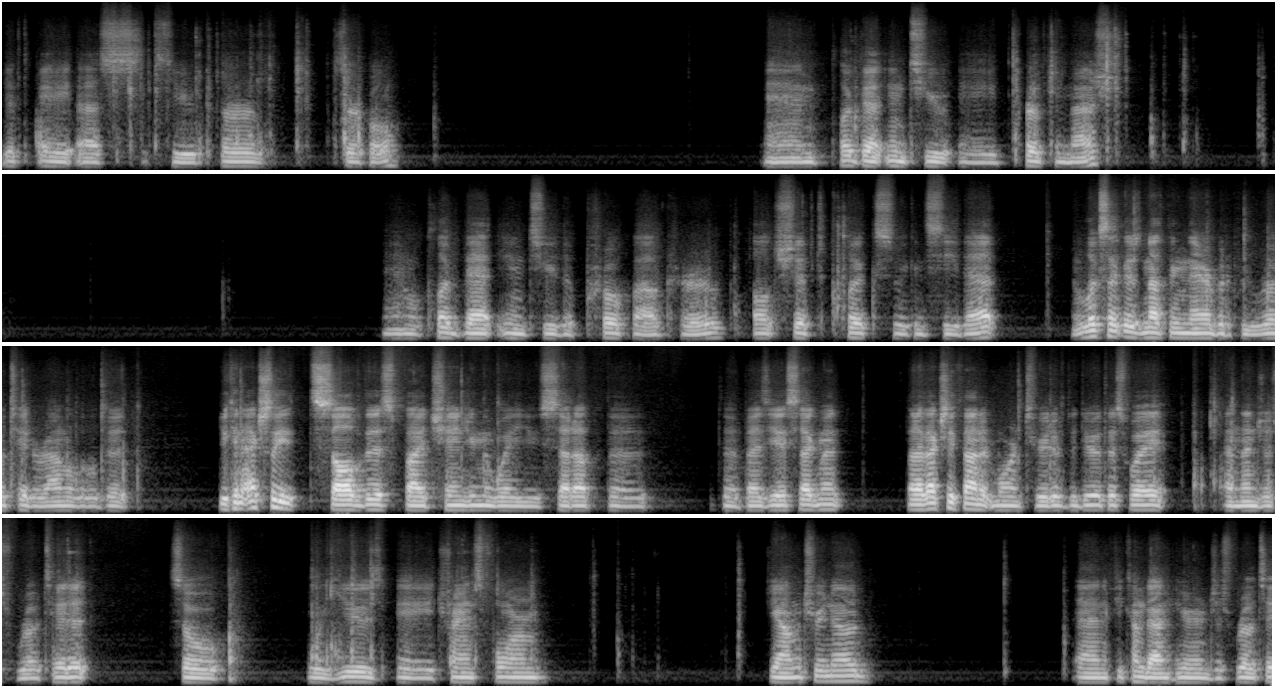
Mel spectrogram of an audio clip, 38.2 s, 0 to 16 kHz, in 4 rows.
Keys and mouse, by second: 5.0 middle click, 5.8-11.0 drag, 11.0-12.1 middle drag, 12.1-15.5 drag, 15.5-21.6 alt+shift+middle drag, 21.6-35.4 drag, 28.0 shift+a, 31.0 shift+a, 33.1 BackSpace, 35.4-37.4 middle drag, 37.4-38.1 drag.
